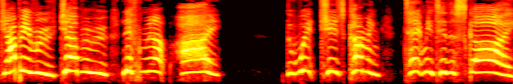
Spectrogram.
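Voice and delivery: very high, urgent cry, "sky" drawn out. A boy calls to two storks on the riverbank; crying out. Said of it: "Zico cried".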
